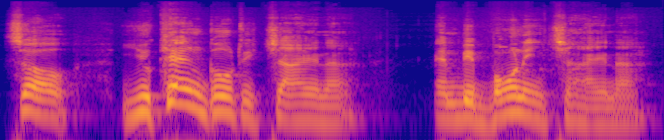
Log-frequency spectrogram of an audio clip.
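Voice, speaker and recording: A man's voice: mid-range voice, animated, moderate pace, creaky, darkish tone. A man hosting a talk show, making his case in an emphatic, lecturing way. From not born in the US, naturalized citizen. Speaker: show host. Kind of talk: opinionated talk show discussion.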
